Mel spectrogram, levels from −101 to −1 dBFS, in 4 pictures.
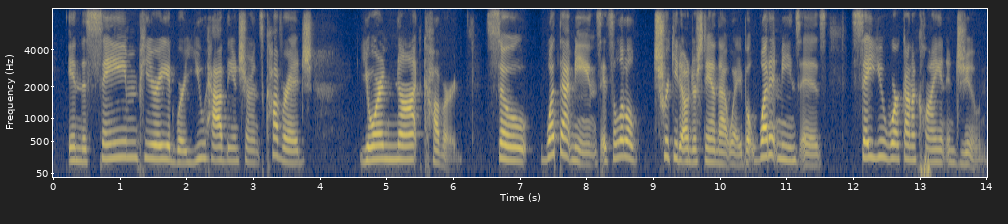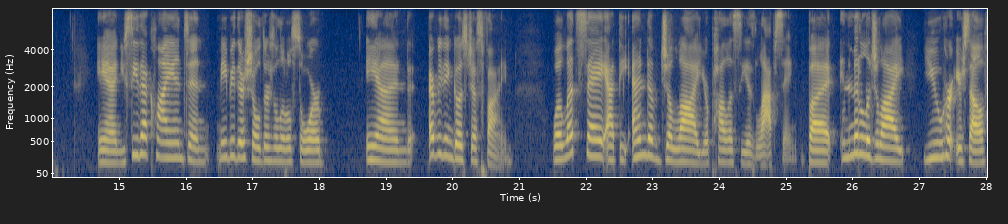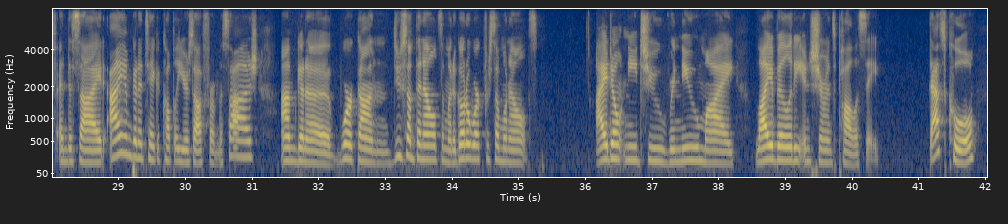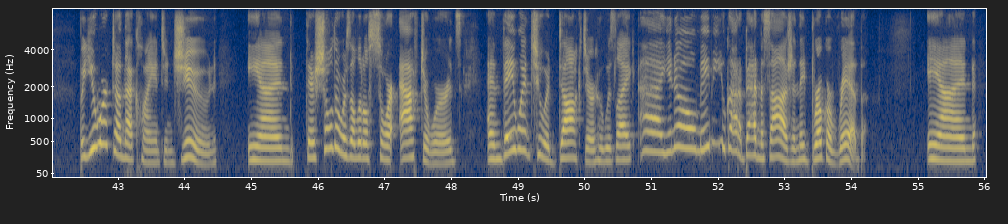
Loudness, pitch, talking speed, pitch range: -23 LUFS, 210 Hz, 170 wpm, 185-240 Hz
